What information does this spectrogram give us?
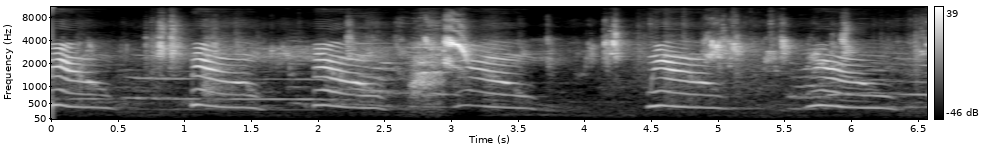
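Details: Green talking parrots utter a series of falling, nasal, voice-like harmonic syllables, several in a row, some resembling a meow, with brief pauses between groups.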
